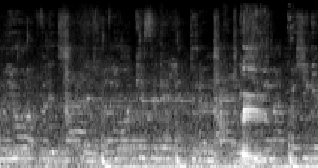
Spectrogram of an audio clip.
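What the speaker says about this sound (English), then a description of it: "He burped." A low, rumbling burp comes through amid ongoing conversation, with a brief guttural eruption standing out over the chatter.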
